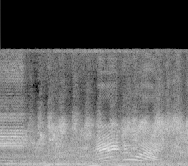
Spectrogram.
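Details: Caged hill myna at a bird shop in Chakbazar, Cumilla, Bangladesh, speaking its owner's name: a short, clear word with rising-falling tonal sweeps. A man talks and coaxes it to speak, and faint music plays underneath.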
